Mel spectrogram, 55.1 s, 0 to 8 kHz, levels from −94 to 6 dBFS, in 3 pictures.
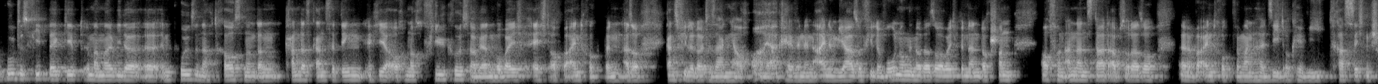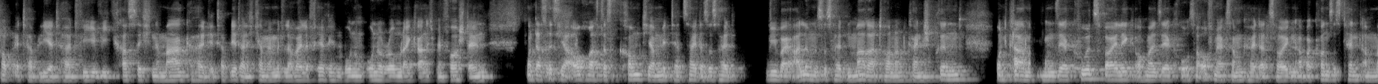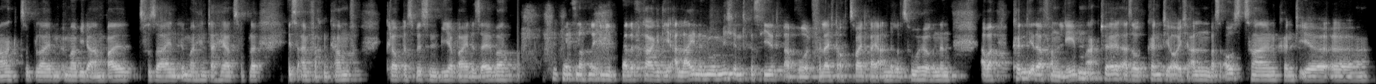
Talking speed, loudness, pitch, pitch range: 205 wpm, -25 LUFS, 100 Hz, 100-105 Hz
